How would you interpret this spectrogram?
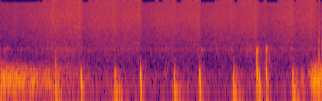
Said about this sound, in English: The heartbeat serves as a drumbeat to the guitar music played by therapist Brian Schreck.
